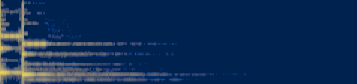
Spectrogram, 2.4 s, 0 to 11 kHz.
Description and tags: Game-like disable effect
This sound was created to pair with 131660 by Bertroff, "Game Sound Correct." It was created by pitch-shifting in Audacity the "correct" sound.
The intention is to enable the original sound to be used for "turning on" / "enable" sound effect, and this one would be used for the corresponding "turning off" / "disable" sound effect.
sound-effects, video-game, fx, digital, shut-down, incorrect, no, disable, turn-off, game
